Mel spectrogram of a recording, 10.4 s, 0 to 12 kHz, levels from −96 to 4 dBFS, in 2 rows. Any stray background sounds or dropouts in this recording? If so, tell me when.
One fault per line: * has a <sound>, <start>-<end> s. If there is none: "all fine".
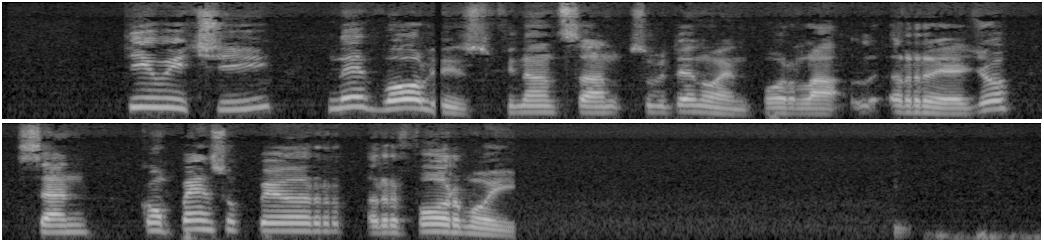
all fine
